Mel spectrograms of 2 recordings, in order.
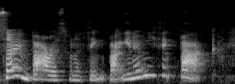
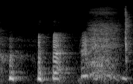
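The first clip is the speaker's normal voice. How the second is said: laughing at herself; 5 semitones higher, 5 dB quieter than usual. Real, not acted. Laughing at own story.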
